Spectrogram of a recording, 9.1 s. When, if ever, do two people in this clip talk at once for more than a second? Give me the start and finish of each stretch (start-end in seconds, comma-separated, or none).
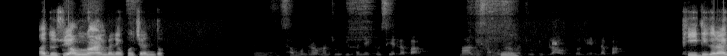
none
